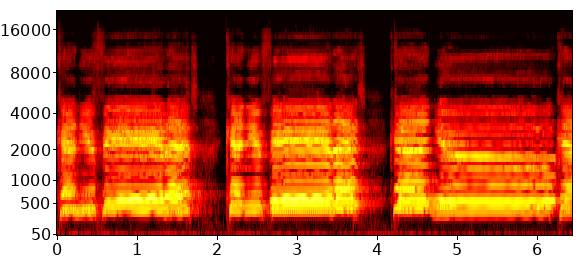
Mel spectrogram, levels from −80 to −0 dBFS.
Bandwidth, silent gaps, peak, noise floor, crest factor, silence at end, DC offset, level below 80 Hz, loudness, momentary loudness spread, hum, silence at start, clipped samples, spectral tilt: 15.5 kHz; none; -4 dBFS; -42 dBFS; 16 dB; 0 s; under 0.1%; -64 dBFS; -17 LUFS; 9 LU; none; 0 s; under 0.1%; -0.5 dB/octave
